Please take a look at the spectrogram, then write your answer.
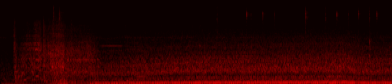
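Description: A car engine cranks and catches in the Thief Simulator video game, then settles into a steady, close low idle rumble that runs alone for several seconds, with a few faint clicks on top.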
